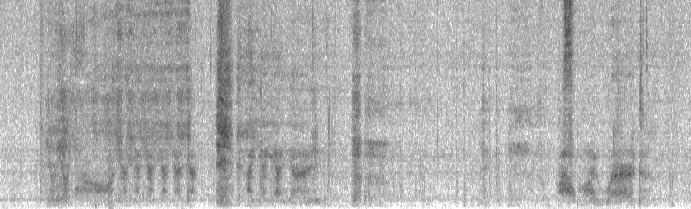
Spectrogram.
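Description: People whispering in hushed voices, a few short phrases with pauses between them.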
